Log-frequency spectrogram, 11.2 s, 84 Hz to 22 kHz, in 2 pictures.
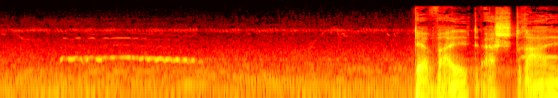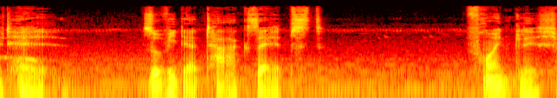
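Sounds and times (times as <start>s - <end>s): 
Eurasian eagle-owl hooting by a snowy forest path: 0.0s - 2.4s, 4.2s - 6.3s
speech: 4.2s - 6.2s, 7.0s - 8.9s, 10.3s - 11.1s.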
